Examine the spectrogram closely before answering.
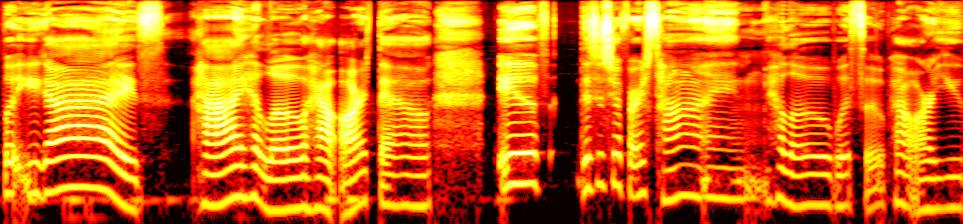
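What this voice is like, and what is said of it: Raspy voice. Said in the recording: “My voice does sound a little raspy... I had a long night and it's 11 a.m. on a Sunday”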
